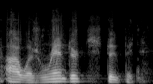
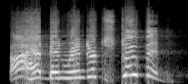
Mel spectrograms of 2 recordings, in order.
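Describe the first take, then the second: First: Much lower and softer, "stupid" let fall; hushed admission. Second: "stupid" dragged out high and loud, slow; emphatic declaration. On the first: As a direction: drop the voice and murmur "stupid". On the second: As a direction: lean hard on "stupid" and slow it right down. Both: Acted. Repeated line, emphatic then hushed.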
